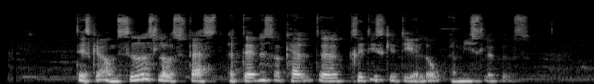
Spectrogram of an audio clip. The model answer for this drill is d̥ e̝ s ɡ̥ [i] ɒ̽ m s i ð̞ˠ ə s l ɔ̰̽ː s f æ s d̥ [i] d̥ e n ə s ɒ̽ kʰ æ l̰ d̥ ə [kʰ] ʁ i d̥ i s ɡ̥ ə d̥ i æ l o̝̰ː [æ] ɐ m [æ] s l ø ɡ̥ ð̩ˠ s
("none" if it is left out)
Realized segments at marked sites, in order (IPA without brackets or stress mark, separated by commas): æ, æ, kʰ, æ, i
